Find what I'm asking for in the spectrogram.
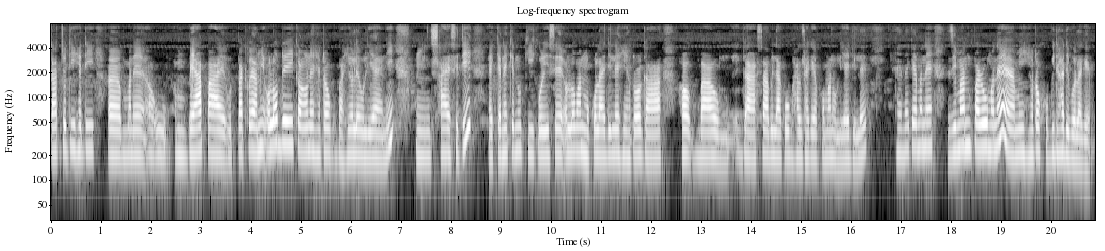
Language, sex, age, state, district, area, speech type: Assamese, female, 45-60, Assam, Dibrugarh, rural, spontaneous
